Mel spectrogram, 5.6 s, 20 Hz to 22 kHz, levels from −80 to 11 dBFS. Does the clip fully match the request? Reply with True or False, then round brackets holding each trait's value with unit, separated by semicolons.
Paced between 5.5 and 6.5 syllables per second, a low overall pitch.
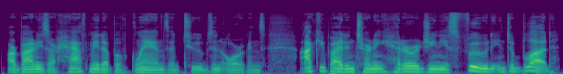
True (6.0 syllables/s; 110 Hz)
